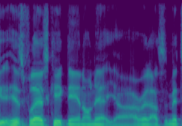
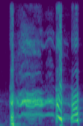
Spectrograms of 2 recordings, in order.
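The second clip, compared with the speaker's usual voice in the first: high laugh. Real, not acted. Laughs at his own retelling.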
